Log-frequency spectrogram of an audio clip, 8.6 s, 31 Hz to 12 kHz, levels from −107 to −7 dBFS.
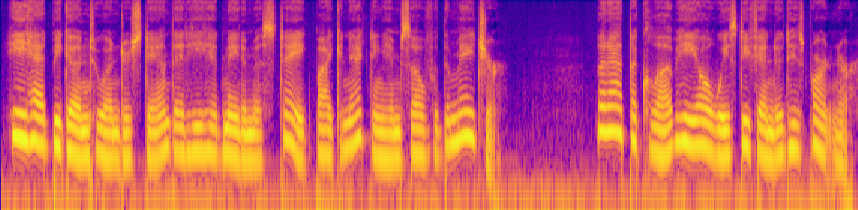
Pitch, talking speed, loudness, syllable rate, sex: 170 Hz, 180 wpm, -16 LUFS, 5.1 syllables/s, female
